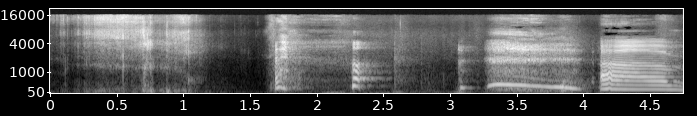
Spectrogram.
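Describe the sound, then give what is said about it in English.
Loud crunching as someone bites into an apple, a crisp burst followed by a few shorter chomps, with voices making brief sounds and talking in between. “I'm going to eat this apple and then put it away.”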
